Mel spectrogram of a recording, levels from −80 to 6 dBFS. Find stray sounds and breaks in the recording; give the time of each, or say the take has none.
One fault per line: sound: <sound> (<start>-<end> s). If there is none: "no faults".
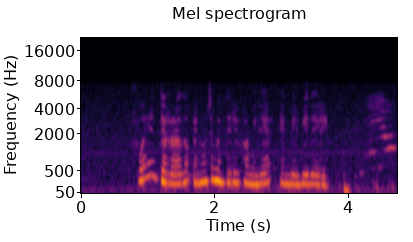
no faults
